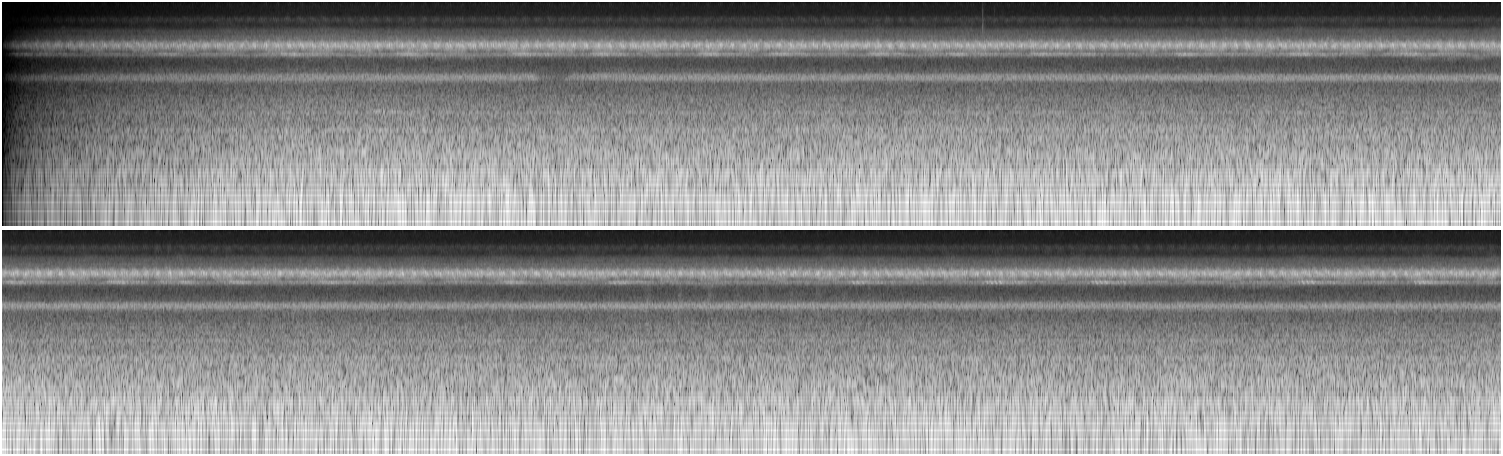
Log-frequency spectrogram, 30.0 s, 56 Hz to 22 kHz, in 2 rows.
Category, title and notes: Soundscapes > Urban
250827 2938 PH Quiet night in a Filipino suburb
Quiet night in a Filipino suburb. I made this recording at about 2:00AM, from the terrace of a house located at Santa Monica Heights, which is a costal residential area near Calapan city (oriental Mindoro, Philippines). One can hear insects (mostly crickets as well as a slight hum, probably from the neighbours’ air conditioner. In the distance, dogs barking, geckos from time to time, some vehicles passing by, and in the second part of the file, some roosters slowly waking up. At #11:48, probably a bat flying over ? (please confirm if you know !) Recorded in August 2025 with an Olympus LS-P4 and a Rode Stereo videomic X (SVMX). Fade in/out applied in Audacity.
ambience, atmosphere, barking, bat, Calapan-city, calm, crickets, distant, dog, dogs, field-recording, gecko, general-noise, insects, night, Philippines, quiet, rooster, roosters, soundscape, suburb, suburban, vehicles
